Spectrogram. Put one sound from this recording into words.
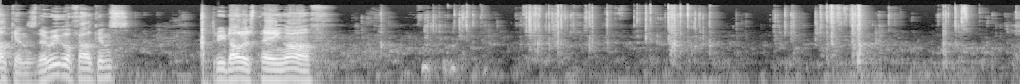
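Foil wrappers crinkle and rustle as card packs are handled.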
